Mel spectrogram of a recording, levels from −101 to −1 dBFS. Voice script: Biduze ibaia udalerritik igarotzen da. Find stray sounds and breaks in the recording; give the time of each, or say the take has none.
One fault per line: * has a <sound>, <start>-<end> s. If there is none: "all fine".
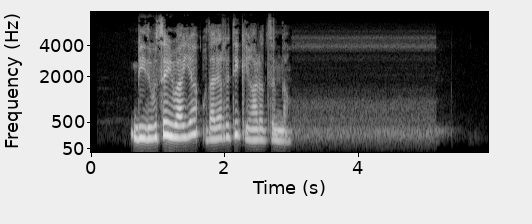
all fine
